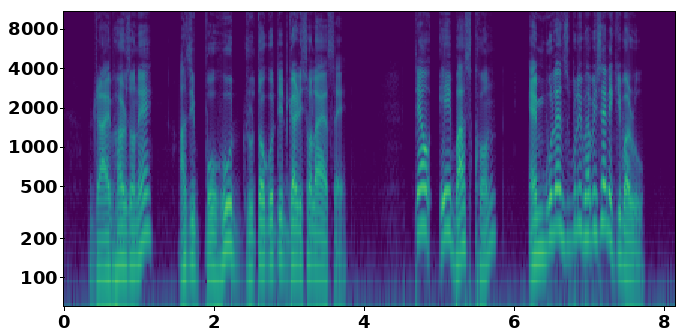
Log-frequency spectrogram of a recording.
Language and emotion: Assamese, angry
